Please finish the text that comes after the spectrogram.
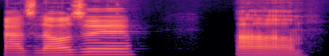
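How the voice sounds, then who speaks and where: A young male English teacher narrates a grammar lesson over slides, patiently going step by step and modeling English example sentences slowly so students can repeat them. His medium-pitched voice is bright and smooth. The recording is dry and close-miked, with no room sound.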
